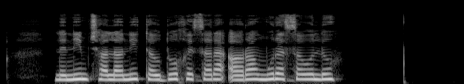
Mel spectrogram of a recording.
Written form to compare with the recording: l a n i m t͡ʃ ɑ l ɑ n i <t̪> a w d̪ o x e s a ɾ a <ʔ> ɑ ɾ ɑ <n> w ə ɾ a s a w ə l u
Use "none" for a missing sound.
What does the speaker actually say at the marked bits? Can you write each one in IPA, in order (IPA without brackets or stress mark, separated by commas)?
t̪, ʔ, m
